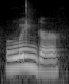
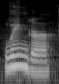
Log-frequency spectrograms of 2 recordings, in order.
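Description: No difference in how they are said.

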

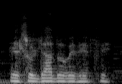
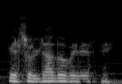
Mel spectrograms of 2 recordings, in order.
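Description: No difference in how they are said.

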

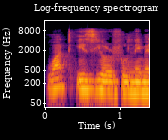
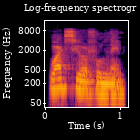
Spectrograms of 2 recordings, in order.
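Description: First: What and is are said as two full words. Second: What and is are contracted into one syllable. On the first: "এটা কি pronunciation হয়? জি, অবশ্যই হয়।" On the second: "standard pronunciation বলতে চান তাহলে হবে"

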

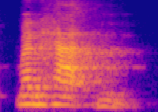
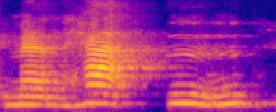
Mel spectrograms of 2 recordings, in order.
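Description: First: The word is said quickly and smoothly. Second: The word is said slowly and carefully. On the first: The speaker calls it right. "It has to be within the flow" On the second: The speaker calls it wrong. "if you say Manhattan, then it doesn't work as well"

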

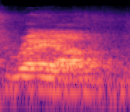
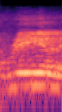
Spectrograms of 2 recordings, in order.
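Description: First: It is pronounced the Brazilian Portuguese way. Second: It is pronounced the English way, like 'reel'. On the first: "that's the Brazilian pronunciation" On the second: "it's spelled like real in English"

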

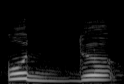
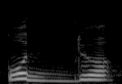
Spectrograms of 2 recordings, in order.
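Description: The two takes are said the same way.

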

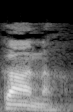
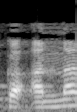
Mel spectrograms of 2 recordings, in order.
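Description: First: It runs together with a single n sound. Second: It has a break and a doubled n sound. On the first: The speaker calls it right. "इसको का ना पढ़ें" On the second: The speaker calls it wrong. "इसको का अन्ना ना पढ़ें भाई"

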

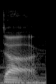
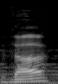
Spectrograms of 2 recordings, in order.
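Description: First: The word begins with a hard d sound. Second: The word begins with a soft th sound. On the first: "he says duh, because he can't he can't say that th sound" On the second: "every time he says um, the"

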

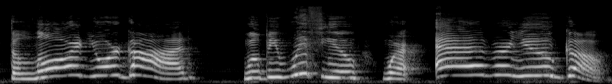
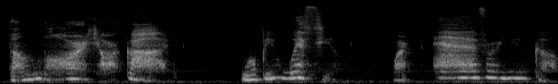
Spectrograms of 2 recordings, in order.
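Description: First: The words are said very loudly. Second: The words are whispered very softly. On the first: "can you say it really loud, but not screaming?" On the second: "can you say it in a whisper?"

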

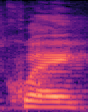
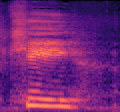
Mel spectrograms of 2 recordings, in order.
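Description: First: The word is pronounced like 'kway'. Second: The word is pronounced like 'key'. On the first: "Another one was Quay" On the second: "One pronunciation was key"

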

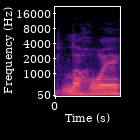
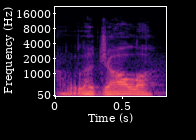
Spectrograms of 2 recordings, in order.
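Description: First: The name is said with a Spanish-style accent. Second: The name is said with an anglicized American accent.

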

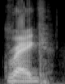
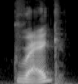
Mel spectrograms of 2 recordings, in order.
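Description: First: The name is hidden inside a cough. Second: The name is said in a normal voice.

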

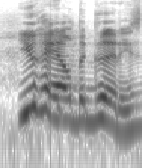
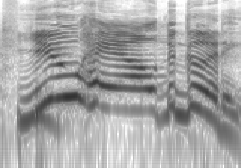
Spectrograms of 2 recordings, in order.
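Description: First: It is said at a quieter, normal volume. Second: It is said at a louder volume.

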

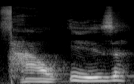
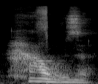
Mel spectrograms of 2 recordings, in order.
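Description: First: Two separate words are said in full. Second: One short syllable ends in a z sound.

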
